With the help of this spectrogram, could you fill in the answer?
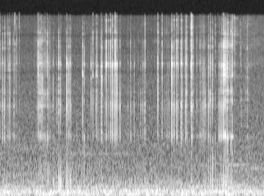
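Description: Long nails scratch rapidly over the beads of a solid, hand-sized clear plastic beaded snowflake ornament. The result is quiet, bright, clicky scratching in uneven bursts over a faint low hum.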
